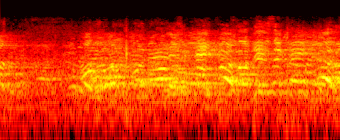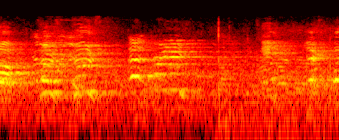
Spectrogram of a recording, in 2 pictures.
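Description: Several men shout and call out across an open field.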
